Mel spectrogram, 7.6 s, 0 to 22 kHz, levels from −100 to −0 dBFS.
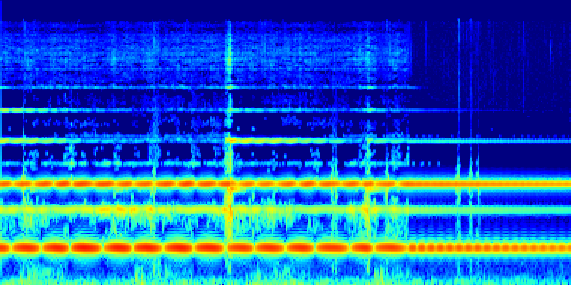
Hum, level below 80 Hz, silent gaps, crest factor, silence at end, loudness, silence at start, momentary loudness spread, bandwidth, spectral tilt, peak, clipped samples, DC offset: none; -58 dBFS; none; 12 dB; 0 s; -19 LUFS; 0 s; 7 LU; 10.5 kHz; -1.5 dB/octave; -8 dBFS; under 0.1%; under 0.1%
